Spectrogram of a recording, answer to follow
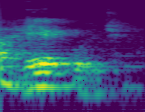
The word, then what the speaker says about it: recorde: No português informal, muita gente fala recorde. Se no português padrão fosse recorde, ela teria um acento, que ela seria o quê? Proparoxítona.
